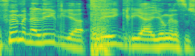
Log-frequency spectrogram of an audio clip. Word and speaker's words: Legria: Und das Ganze wurde mit einer Leria gefilmt. Die filmen 2022 noch mit einer Leria. Legria.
